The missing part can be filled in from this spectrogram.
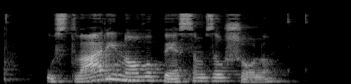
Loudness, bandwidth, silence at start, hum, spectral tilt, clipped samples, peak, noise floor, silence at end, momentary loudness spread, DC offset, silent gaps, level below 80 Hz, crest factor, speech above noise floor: -23 LUFS; 12 kHz; 0.05 s; none; -2.5 dB/octave; under 0.1%; -4 dBFS; -56 dBFS; 0.7 s; 16 LU; under 0.1%; none; -70 dBFS; 20 dB; 32 dB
